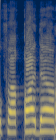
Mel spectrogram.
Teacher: کلمت فقدر میں یہاں حرف القاف ہے، قاف حروف التفخیم میں سے ہے تو ہم اسے بھاری آواز میں ادا کریں گے. جو کہ را پہ بھی زبر ہے تو یہاں را کا حکم ہے تفخیم، تو ہم را کو بھی بھاری آواز میں پڑھیں گے. اور جو کہ یہ پورے کلمہ پہ زبر ہے تو اس کا دھیان رہے.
